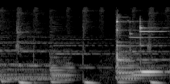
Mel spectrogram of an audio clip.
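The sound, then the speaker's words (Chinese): A text message notification chime plays a quick run of bright, bell-like notes, then settles into a brief ringing tone. Moderately loud, with no one talking. “是你的短信”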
